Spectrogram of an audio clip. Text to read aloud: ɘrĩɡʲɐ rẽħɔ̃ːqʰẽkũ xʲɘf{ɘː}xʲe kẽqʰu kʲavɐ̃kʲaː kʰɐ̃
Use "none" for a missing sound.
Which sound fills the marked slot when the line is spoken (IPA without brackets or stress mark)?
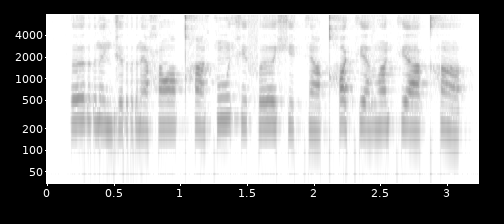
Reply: ɘː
